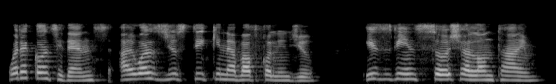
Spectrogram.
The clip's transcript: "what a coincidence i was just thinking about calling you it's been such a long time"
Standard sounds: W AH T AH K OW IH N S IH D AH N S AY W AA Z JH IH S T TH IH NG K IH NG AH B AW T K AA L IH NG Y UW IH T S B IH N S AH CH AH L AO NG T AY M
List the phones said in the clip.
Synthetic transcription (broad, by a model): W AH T AH K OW N S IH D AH N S AY W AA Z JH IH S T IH K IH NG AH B AW T K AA L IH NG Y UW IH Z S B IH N S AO SH AH L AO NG T AY M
